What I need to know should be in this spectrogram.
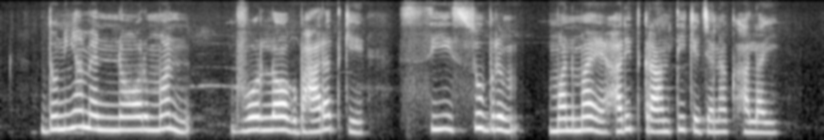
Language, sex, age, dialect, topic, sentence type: Magahi, female, 56-60, Southern, agriculture, statement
